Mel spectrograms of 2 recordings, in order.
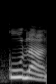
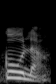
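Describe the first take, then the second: First: The first vowel sounds like u. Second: The first vowel sounds like o. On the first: The speaker calls it wrong. "কুলা নয়" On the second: The speaker calls it right. "কয় ওকার আছে, তো কোলা বলবো"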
